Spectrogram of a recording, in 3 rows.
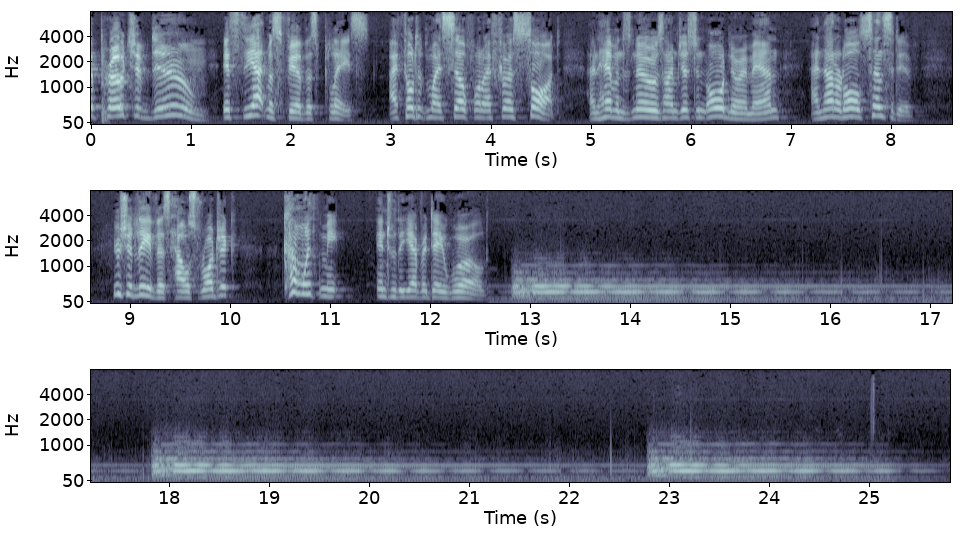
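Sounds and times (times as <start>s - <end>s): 
speech: 0.0s - 13.2s
deep bell tolling: 12.6s - 25.7s.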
